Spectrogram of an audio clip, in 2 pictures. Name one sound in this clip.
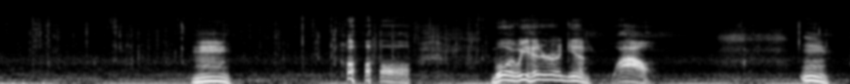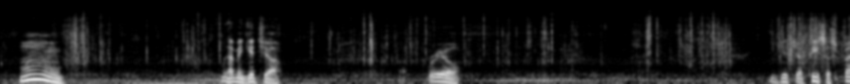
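A plastic bag crinkles as a spoon scoops from it.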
